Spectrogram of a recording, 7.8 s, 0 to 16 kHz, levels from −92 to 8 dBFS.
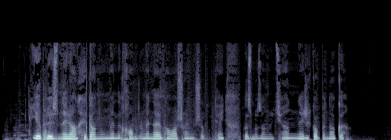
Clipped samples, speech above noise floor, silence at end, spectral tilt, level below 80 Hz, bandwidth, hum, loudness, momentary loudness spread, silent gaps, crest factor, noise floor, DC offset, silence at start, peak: under 0.1%; 56 dB; 0.85 s; -7.5 dB/octave; -42 dBFS; 11 kHz; none; -19 LUFS; 18 LU; none; 20 dB; -75 dBFS; under 0.1%; 0.5 s; 0 dBFS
